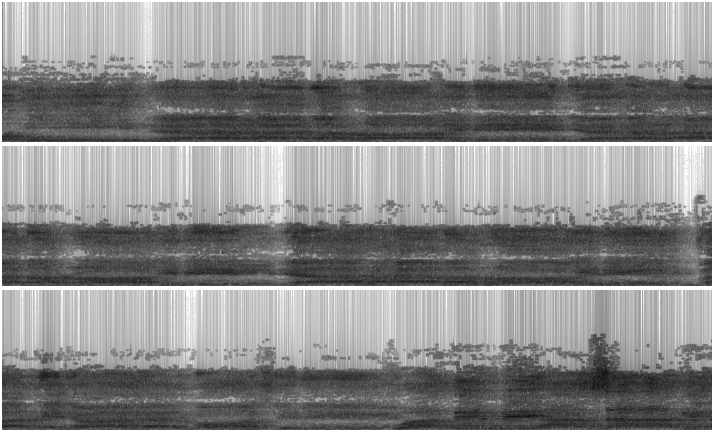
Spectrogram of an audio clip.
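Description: A group of men chanting an Islamic devotional dzikir together into microphones, in long sustained phrases that dip briefly about every four seconds.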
